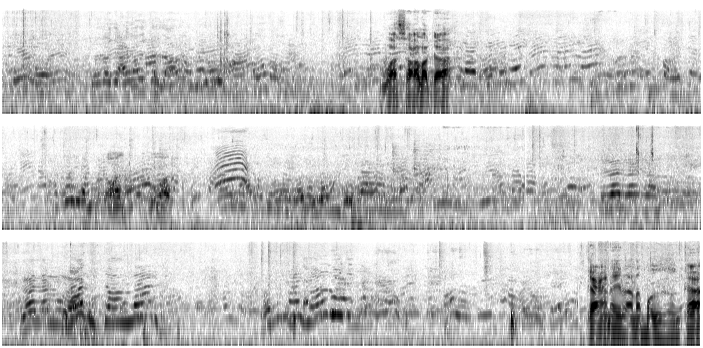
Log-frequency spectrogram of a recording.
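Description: Several men and women talk with one another outdoors.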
